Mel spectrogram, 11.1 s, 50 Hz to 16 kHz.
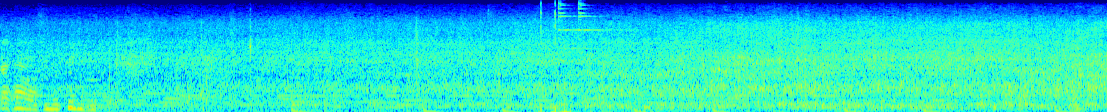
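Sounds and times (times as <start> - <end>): stream water rushing: 0.0 - 11.0.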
